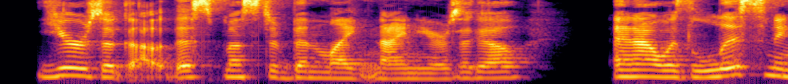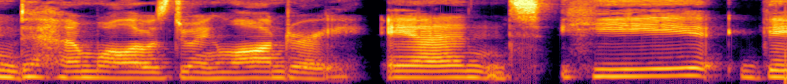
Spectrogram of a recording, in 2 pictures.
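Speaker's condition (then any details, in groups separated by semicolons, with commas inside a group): No condition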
